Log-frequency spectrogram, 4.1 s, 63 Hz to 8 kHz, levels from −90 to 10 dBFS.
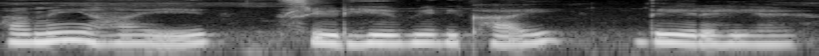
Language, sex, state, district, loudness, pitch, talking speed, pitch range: Hindi, male, Chhattisgarh, Raipur, -14 LUFS, 200 Hz, 130 wpm, 190-215 Hz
